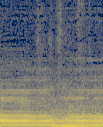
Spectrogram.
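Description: ROLI Seaboard synthesizer keyboard holding one long, bright note with a lower note underneath that changes about a second in.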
